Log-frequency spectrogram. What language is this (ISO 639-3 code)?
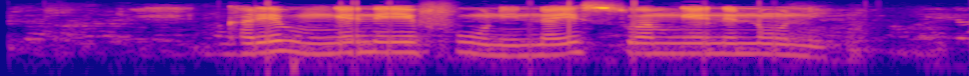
kin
